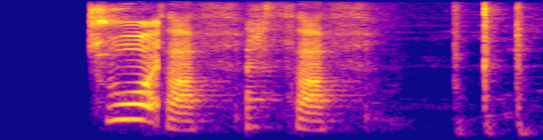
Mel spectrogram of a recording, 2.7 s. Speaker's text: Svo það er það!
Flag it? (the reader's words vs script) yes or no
no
